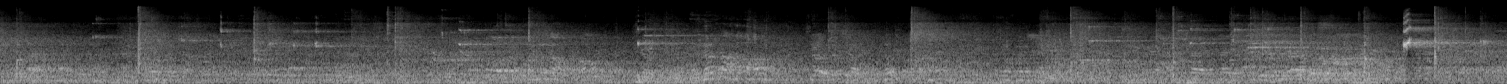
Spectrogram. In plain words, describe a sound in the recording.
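Voices chatter throughout a large echoing hall.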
